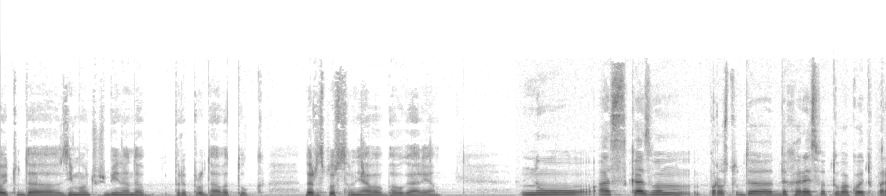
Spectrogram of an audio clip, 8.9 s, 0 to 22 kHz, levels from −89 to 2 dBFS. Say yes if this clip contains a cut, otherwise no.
yes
